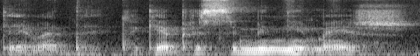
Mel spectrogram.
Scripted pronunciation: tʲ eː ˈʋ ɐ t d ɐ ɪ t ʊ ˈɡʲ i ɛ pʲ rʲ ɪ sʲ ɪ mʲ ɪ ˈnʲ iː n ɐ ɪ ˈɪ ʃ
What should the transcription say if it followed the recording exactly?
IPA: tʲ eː ˈʋ ɐ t t ɐ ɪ t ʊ ˈkʲ i ɛ pʲ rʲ ɪ sʲ ɪ mʲ ɪ ˈnʲ iː m ɐ ɪ ˈɪ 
